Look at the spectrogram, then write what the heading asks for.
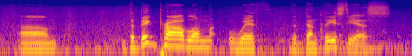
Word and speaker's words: Dunkleosteus: And I know that it's technically like Dunkleosteus. Like, that's it. But when I say it quickly, it just comes out as Dunkleistius.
